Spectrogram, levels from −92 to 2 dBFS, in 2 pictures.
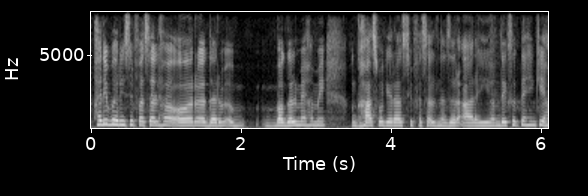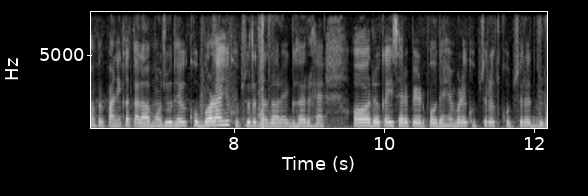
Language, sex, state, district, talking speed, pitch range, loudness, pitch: Hindi, female, Bihar, Sitamarhi, 210 wpm, 210-235 Hz, -23 LUFS, 220 Hz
